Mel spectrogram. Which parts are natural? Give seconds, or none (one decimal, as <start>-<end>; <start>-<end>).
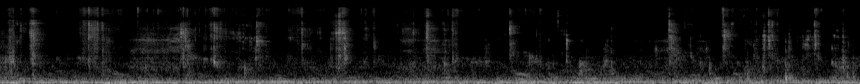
1.7-2.8; 5.7-8.6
